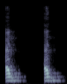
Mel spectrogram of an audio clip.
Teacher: Jadi harus dirapatkan ad aj baru memperoleh sifat yang syiddah yang kuat yang tertahan.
